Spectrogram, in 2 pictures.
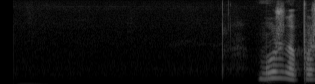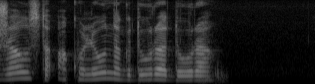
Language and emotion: Russian, neutral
